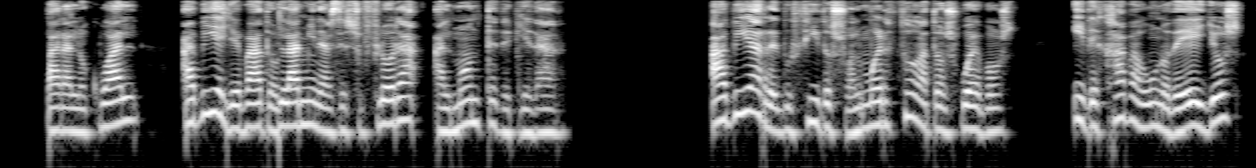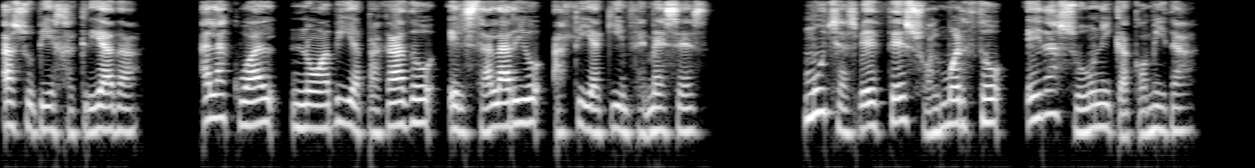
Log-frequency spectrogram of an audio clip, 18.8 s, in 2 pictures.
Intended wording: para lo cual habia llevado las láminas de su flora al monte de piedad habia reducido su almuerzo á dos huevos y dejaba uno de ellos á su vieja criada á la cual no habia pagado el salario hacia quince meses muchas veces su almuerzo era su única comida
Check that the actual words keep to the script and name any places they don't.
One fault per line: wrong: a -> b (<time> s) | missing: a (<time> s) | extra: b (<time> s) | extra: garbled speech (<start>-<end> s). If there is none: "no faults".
missing: las (2.1 s)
